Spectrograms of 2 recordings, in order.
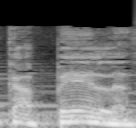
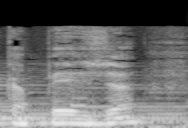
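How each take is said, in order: First: The double L is said as a plain L. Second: The double L is said as a zh sound. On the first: The speaker calls it right. "Eu vou dizer Capela" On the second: The speaker calls it wrong. "acho que não se pronuncia Capeja"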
